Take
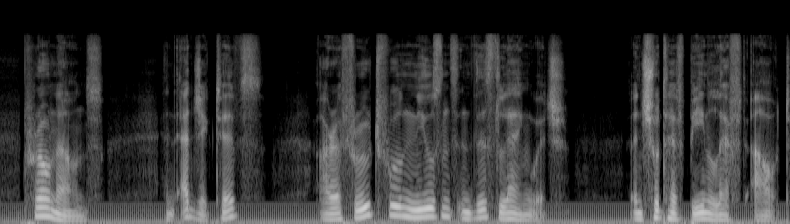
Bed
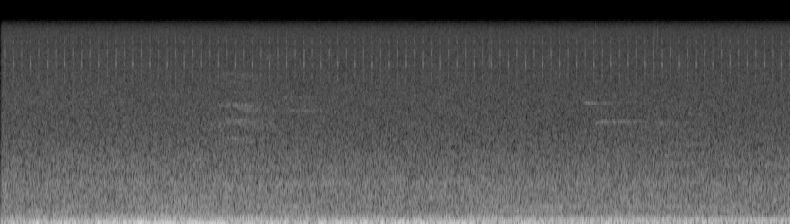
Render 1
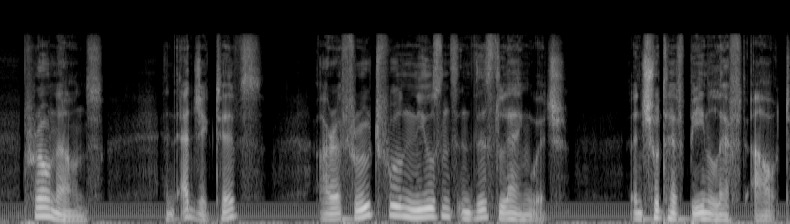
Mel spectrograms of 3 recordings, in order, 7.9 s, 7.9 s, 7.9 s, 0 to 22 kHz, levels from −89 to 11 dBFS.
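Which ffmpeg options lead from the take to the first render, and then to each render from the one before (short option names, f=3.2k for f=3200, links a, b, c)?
-af "bandreject=f=50:t=h:w=4,bandreject=f=100:t=h:w=4"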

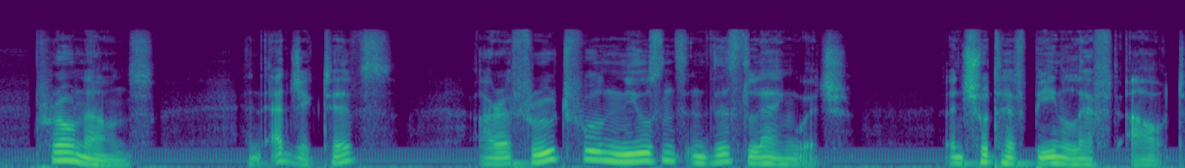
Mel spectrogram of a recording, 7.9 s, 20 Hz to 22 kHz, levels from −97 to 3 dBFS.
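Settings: -af "volume=-9.5dB"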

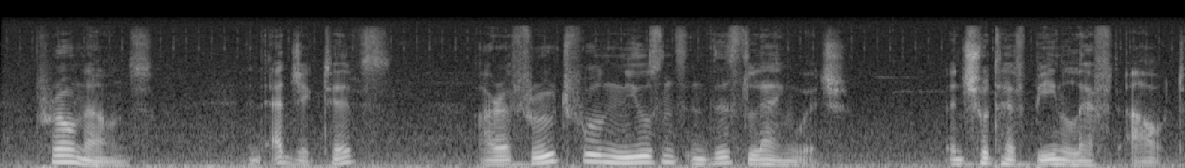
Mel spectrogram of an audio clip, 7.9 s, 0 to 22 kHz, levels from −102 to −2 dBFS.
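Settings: -filter_complex "[1:a]volume=-25.5dB[a];[0:a][a]amix=inputs=2:normalize=0"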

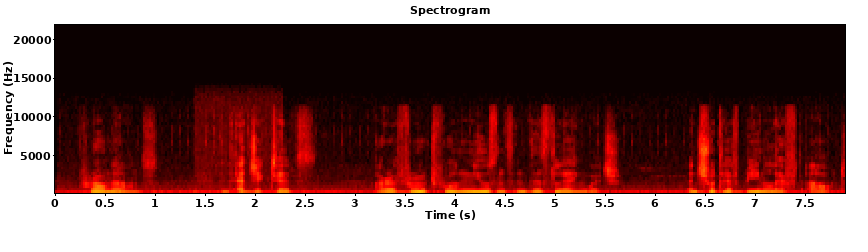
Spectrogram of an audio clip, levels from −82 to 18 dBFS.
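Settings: -filter_complex "[0:a]asettb=1/sr,asplit=3[a][b][c];[a]atrim=end=1.384[d];[b]atrim=start=1.38:end=2.27,asetpts=PTS-STARTPTS,afade=t=in:d=0.004:c=qsin,afade=t=out:st=0.886:d=0.004:c=qsin,highshelf=f=2.1k:g=11[e];[c]atrim=start=2.266[f];[d][e]acrossfade=d=0.004:c1=hsin:c2=qsin[g];[g][f]acrossfade=d=0.004:c1=qsin:c2=hsin"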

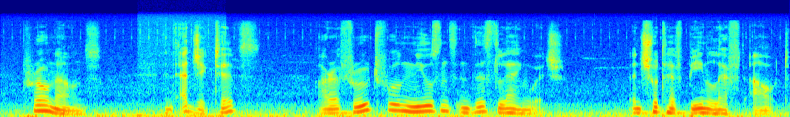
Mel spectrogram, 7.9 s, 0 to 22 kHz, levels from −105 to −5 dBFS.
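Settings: -af "equalizer=f=510:w=1:g=-9"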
